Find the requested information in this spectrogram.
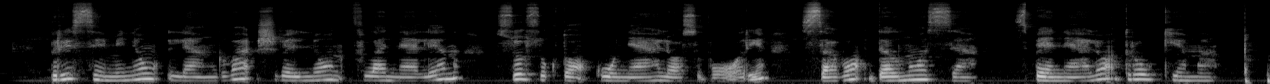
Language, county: Lithuanian, Utena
